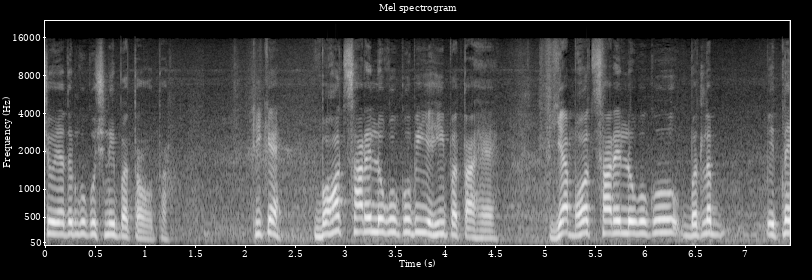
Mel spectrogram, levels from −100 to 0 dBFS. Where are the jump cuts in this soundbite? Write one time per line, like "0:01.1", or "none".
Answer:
0:01.6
